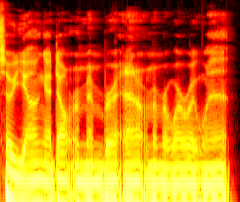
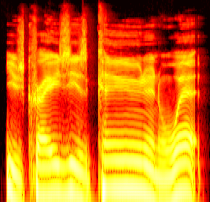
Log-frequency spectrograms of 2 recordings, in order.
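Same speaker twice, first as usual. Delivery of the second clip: put-on Alabama accent, pitched up, slow in stretches; 4 semitones higher, slower than usual. Showing off for a guest on request, put-on Alabama accent. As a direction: ham up an Alabama country accent. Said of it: "Throw down your Alabama accent already".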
